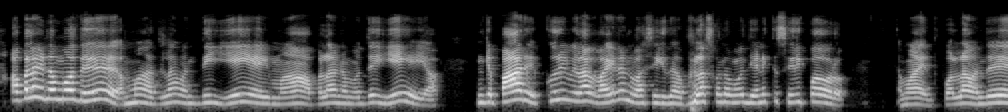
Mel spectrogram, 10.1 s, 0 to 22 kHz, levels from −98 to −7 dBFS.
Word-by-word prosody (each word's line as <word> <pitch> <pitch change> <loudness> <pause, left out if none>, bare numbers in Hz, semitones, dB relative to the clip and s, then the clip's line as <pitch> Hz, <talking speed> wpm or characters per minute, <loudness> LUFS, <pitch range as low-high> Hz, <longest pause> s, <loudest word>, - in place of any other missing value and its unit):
அப்பெல்லாம் 385 +6 +4
என்னும்போது, 350 -4 +4 0.3
அம்மா! 240 +4 -5
அதெல்லாம் 235 +6 -7
வந்து 225 +2 -8 0.3
AI 255 -5 0
ம்மா! 200 +1 -4 0.2
அப்பலாம் 200 +4 -3
என்னும்போது 215 +1 -9 0.2
AI 270 -4 -2
யா! 160 - -6 0.5
இங்க 255 +1 -2
பாரு! 320 -1 +10 0.2
குருவிலாம் 295 -4 0
வயலின் 280 +3 -1
வாசிக்குது. 230 -1 -6
அப்பிடிலாம் 265 +6 0
சொல்லும் 255 -1 -5
போது, 250 -1 -6
எனக்கு 260 +2 -9
சிரிப்பா 260 +1 -3
வரும். 205 -4 -5 0.5
அம்மா 195 +3 -3
இப்பெல்லாம் 195 +6 -2
வந்து 215 +3 -3
250 Hz, 150 wpm, -23 LUFS, 220-280 Hz, 0.5 s, பாரு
